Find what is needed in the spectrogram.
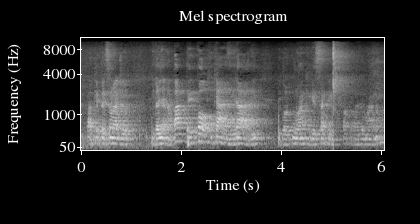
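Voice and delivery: ordinary delivery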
